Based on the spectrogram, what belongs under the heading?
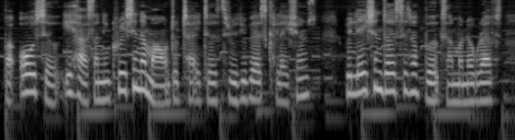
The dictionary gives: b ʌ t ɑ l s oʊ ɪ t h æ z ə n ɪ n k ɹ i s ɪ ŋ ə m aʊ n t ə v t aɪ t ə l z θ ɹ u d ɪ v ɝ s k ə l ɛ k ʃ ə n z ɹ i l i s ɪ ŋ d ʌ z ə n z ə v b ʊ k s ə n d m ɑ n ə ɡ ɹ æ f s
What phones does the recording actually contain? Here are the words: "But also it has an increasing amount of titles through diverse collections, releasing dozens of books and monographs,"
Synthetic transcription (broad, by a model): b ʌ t ɑ l s oʊ ɪ t h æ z ə n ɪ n k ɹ i s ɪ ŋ ə m aʊ n t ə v t aɪ t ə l θ ɹ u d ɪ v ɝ s k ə l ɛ k ʃ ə n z ɹ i l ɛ ʃ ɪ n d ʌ s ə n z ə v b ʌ k s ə n m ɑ n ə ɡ ɹ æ f s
